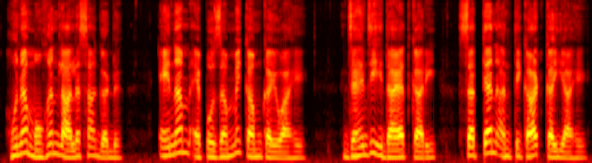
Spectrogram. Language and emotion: Sindhi, neutral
